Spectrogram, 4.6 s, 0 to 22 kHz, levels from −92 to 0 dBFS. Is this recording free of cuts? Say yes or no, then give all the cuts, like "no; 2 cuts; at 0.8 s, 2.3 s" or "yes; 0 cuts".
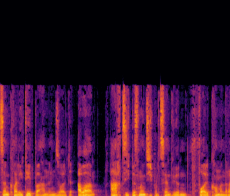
yes; 0 cuts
